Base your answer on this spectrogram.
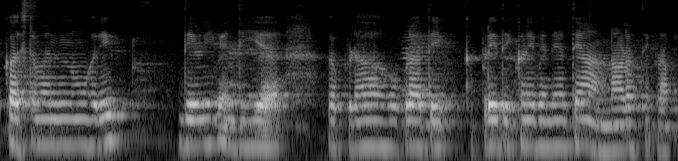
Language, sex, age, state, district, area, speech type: Punjabi, female, 30-45, Punjab, Ludhiana, urban, spontaneous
